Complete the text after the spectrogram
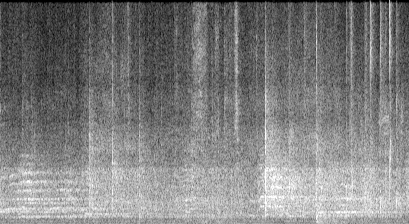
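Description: A crowd of spectators calls out and chatters in a large echoing arena.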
